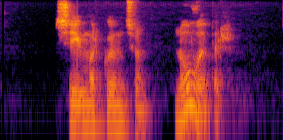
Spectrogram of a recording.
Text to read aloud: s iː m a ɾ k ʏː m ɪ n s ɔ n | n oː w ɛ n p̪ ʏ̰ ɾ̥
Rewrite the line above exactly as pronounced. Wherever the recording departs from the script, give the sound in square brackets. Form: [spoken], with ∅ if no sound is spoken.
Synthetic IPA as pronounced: s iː m a ɾ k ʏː m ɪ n s ɔ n | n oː [v] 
